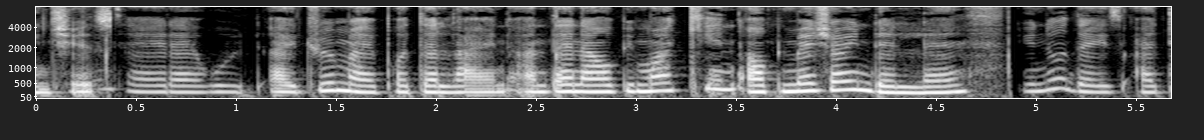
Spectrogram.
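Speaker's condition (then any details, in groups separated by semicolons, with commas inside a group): No condition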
